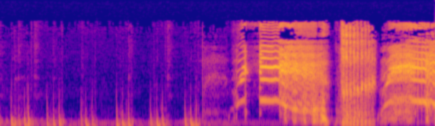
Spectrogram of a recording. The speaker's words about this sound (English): And sure enough, he went over and helped load her stuff on the wagon. And after she was seated, he whipped the horses, and the horses began to gallop, and they galloped faster.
